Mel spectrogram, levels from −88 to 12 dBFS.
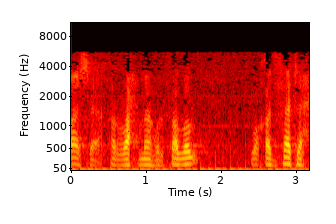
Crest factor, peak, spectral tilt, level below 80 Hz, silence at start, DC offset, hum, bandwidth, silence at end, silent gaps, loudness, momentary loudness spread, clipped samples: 20 dB; -4 dBFS; -10.5 dB/octave; -46 dBFS; 0 s; under 0.1%; none; 5.8 kHz; 0 s; none; -25 LUFS; 19 LU; under 0.1%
